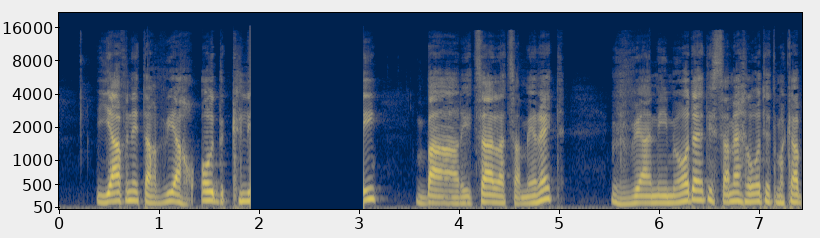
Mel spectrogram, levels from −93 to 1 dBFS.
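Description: Speech recording with an audio dropout to silence: the input was likely lost, through a disconnected device or failed link, while silence kept being written. From 1.92 to 3.05 s the speech cuts off abruptly into silence with no room tone, and about 1.14 s of speech is gone.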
